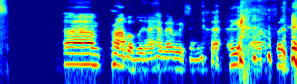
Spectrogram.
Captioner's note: laughs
